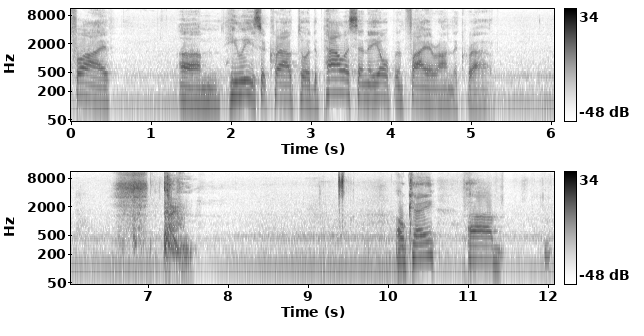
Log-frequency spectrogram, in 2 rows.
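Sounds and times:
man coughing: 7.0 - 7.9.

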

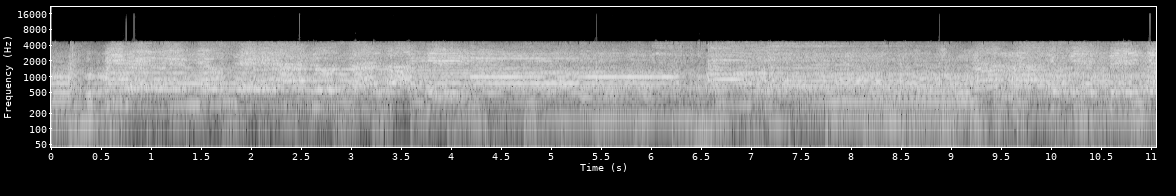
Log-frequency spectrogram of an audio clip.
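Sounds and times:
live rock band playing: 0.0 - 11.0
electric guitar held notes: 4.0 - 9.2.

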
